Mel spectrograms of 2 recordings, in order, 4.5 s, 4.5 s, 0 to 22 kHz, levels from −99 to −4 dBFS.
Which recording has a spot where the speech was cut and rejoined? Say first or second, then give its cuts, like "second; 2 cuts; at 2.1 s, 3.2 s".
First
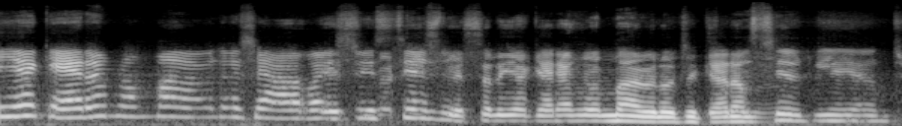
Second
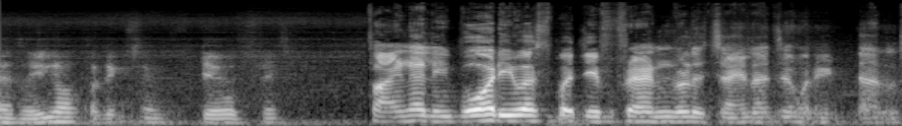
second; 1 cut; at 1.8 s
